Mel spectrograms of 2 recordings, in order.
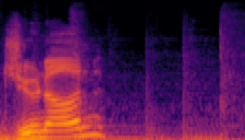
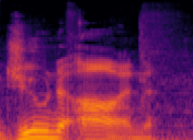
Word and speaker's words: Junon: of junan is it is it junon it's like june on i like junion i want to see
